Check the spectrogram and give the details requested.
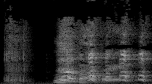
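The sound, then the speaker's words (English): A person blows a wet, sputtering raspberry with their mouth to imitate a dog's fart, a short breathy burst followed by a longer buzzing splutter, fairly loud, with a hint of laughter. “That was with my mouth.”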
